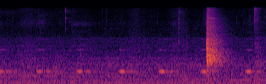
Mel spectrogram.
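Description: Veterinary patient monitor beeping steadily, a short tone about one and a half times a second, over a low steady hum. A brief loud rustle comes about three seconds in.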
